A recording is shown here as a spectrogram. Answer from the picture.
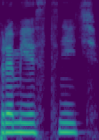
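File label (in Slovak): "premiestniť", Slovak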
